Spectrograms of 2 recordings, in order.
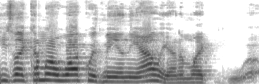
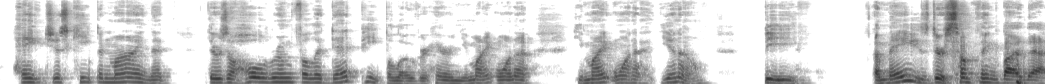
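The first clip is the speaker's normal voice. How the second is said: whispered voice; 5 semitones lower than usual. Retelling advice whispered from behind the camera: imitating someone whispering. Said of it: "you just kind of whispered to me".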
